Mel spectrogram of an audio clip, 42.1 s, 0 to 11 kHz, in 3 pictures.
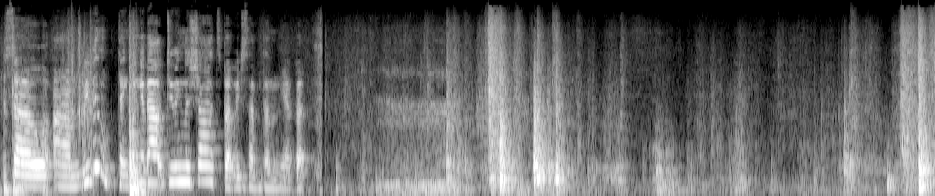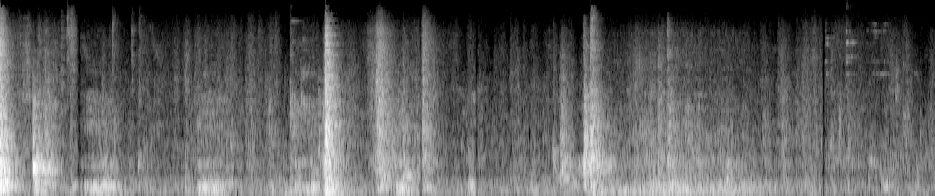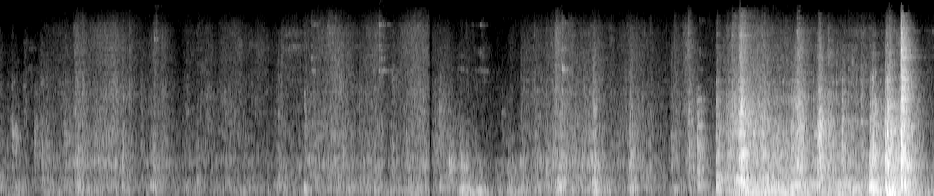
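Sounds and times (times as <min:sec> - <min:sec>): stall doors sliding: 0:38.8 - 0:41.9.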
